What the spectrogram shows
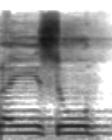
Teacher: fathah bertemu ya sukun kita lunakkan. Laisu, su duma diikuti waw sukun 2 harokat mad tabi'i.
